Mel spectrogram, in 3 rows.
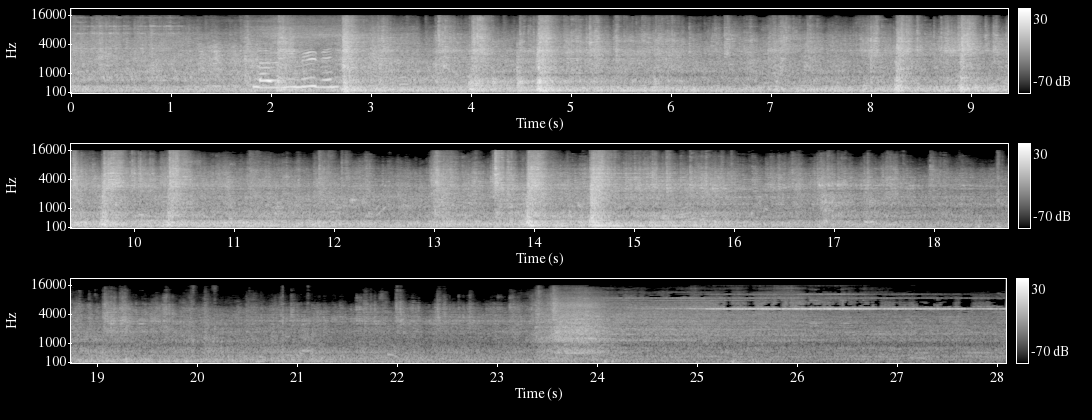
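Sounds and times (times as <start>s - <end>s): train wheels rumbling on rail: 0.0s - 28.0s
wheelsets clunking over track: 0.2s - 22.6s.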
